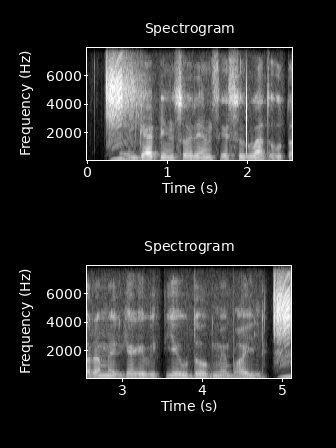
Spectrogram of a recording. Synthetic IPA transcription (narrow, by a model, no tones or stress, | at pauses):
ɡɛpɪnsoɾenskesʊɾuaːt̪ʊ̰t̪ːəɾəmeɾɪkakeʋɪt̪ijəʊd̪ʱjoɡmẽbʱɔɪl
